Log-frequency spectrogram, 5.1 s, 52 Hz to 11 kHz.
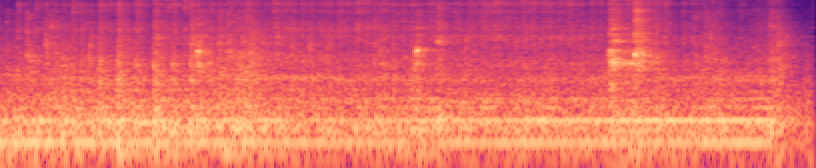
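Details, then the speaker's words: Raynor 270-7 garage door opener on a Chamberlain T-rail, chain maxed out and nearly too long, running the door with a steady motor drone; irregular light popping from the slack chain slapping at the front, roller planned. "Hear that popping? That's the chain up front."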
